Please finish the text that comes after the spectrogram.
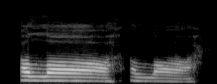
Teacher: এই যে আল্লাহ আল্লাহ, হুম, দেখেন এই যে আল্লাহ শব্দের লাম এর ডাইনে জের চিকুন করে পড়বেন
